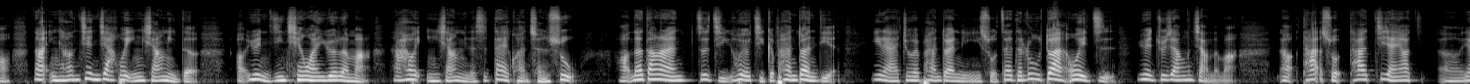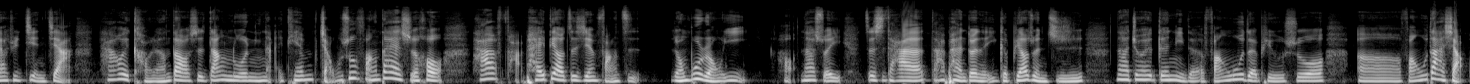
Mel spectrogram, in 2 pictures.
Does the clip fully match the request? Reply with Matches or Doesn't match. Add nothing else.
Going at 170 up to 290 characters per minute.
Doesn't match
